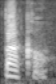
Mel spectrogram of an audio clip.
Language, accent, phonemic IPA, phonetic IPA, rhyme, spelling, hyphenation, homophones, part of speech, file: English, General American, /ˈbʌkəl/, [ˈbʌkɫ̩], -ʌkəl, buckle, buck‧le, buccal, noun / verb, En-us-buckle.ogg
